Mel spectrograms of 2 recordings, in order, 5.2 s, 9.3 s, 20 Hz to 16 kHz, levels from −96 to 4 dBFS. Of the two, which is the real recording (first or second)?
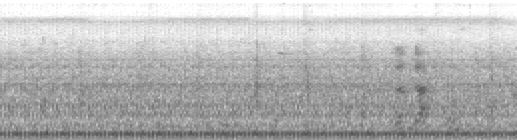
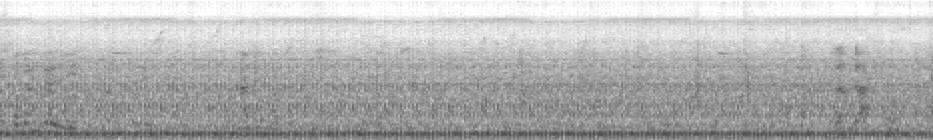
first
